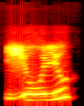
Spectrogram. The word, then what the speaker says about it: julho: Observem, esse LH, ele tem som de ilha. Lha, assim como foi pronunciado adequadamente, julho.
